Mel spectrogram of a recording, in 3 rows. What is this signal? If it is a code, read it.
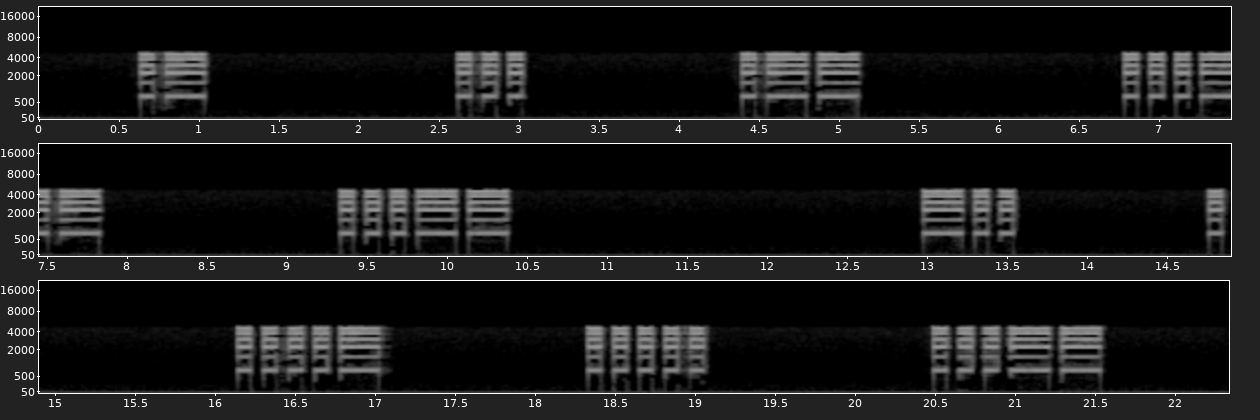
Morse code, heard as a keyed tone, about 15 wpm, spaced as for 5 wpm, 750 Hz. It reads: ASW33 DE453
